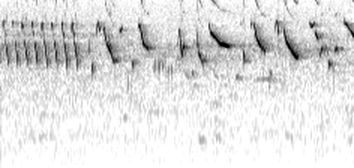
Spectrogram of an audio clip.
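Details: Canary owned by a keeper in Comal, Pemalang, Central Java, Indonesia, singing a fast, varied song: a quick run of repeated high notes, then sweeping whistled slurs and trills, loud and continuous.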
